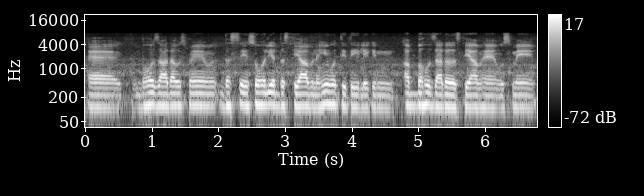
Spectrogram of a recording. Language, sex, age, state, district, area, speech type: Urdu, male, 18-30, Uttar Pradesh, Siddharthnagar, rural, spontaneous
